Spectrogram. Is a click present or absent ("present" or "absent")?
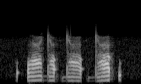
absent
